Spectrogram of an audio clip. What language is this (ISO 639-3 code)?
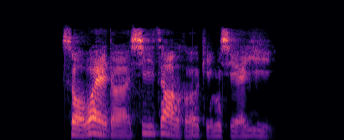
zho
